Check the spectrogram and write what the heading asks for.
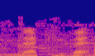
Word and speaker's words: Mech Bank: M-E-C-H-B-A-N-K. Mech Bank. – Mech Bank. How do you say it? – Mech Bank. All one word. – How about just one more time? – It's Mech Bank. One word.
